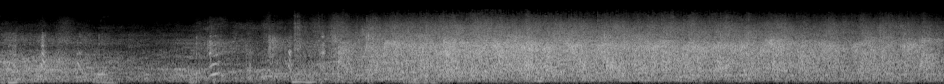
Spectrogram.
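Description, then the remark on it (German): Sustained audience applause, a dense wash of many hands clapping that starts moderately and swells louder after a few seconds, holding steady to the end. “Sie können klatschen, ist ja nicht mein Verdienst, ne?”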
